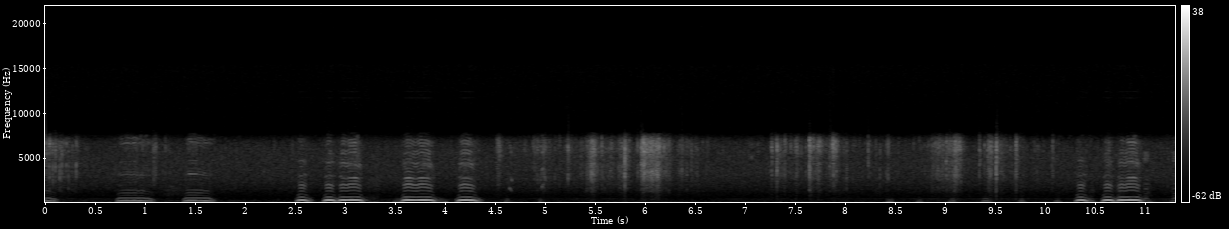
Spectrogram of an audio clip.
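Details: Great horned owls hooting at their nest tree on a Peabody, Kansas farm, October 17, 2023, with one owl working in the nest. Bursts of deep hoots are separated by quiet gaps filled with rustling and scraping, and softer hoots are heard between the bursts.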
